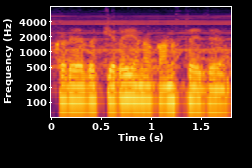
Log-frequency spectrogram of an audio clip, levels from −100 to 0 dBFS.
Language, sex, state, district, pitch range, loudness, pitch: Kannada, female, Karnataka, Chamarajanagar, 105-110 Hz, -15 LUFS, 110 Hz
